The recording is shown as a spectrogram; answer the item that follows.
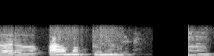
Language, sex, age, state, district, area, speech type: Marathi, female, 45-60, Maharashtra, Akola, urban, conversation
